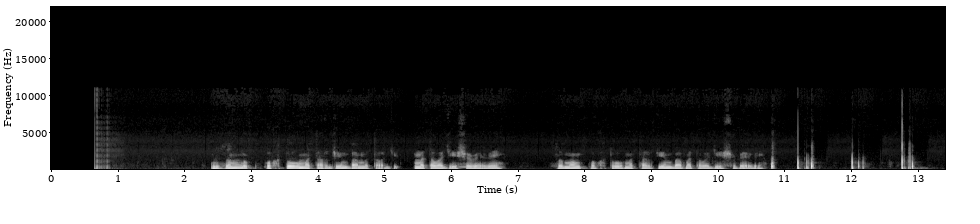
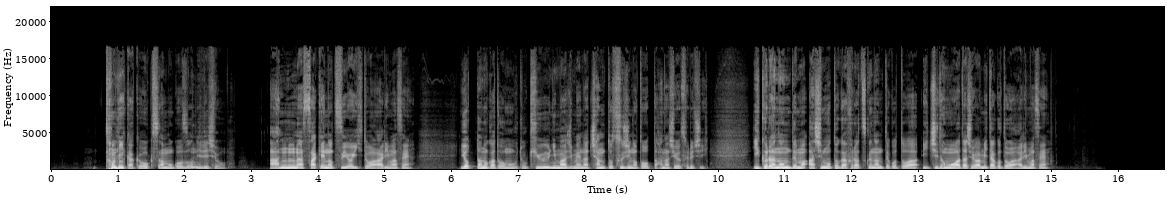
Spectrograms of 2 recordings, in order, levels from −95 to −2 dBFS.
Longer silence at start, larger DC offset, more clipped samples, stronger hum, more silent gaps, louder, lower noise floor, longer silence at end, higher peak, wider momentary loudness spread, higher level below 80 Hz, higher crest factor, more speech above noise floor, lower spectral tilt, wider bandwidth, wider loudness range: second, 0.65 s vs 0.8 s; neither; neither; neither; neither; about the same, -25 LUFS vs -24 LUFS; second, -78 dBFS vs under -90 dBFS; second, 0.45 s vs 1.75 s; first, 0 dBFS vs -4 dBFS; about the same, 9 LU vs 11 LU; about the same, -46 dBFS vs -46 dBFS; first, 26 dB vs 20 dB; second, 54 dB vs over 66 dB; first, -10.5 dB/octave vs -5.5 dB/octave; second, 6.4 kHz vs 17 kHz; about the same, 4 LU vs 3 LU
